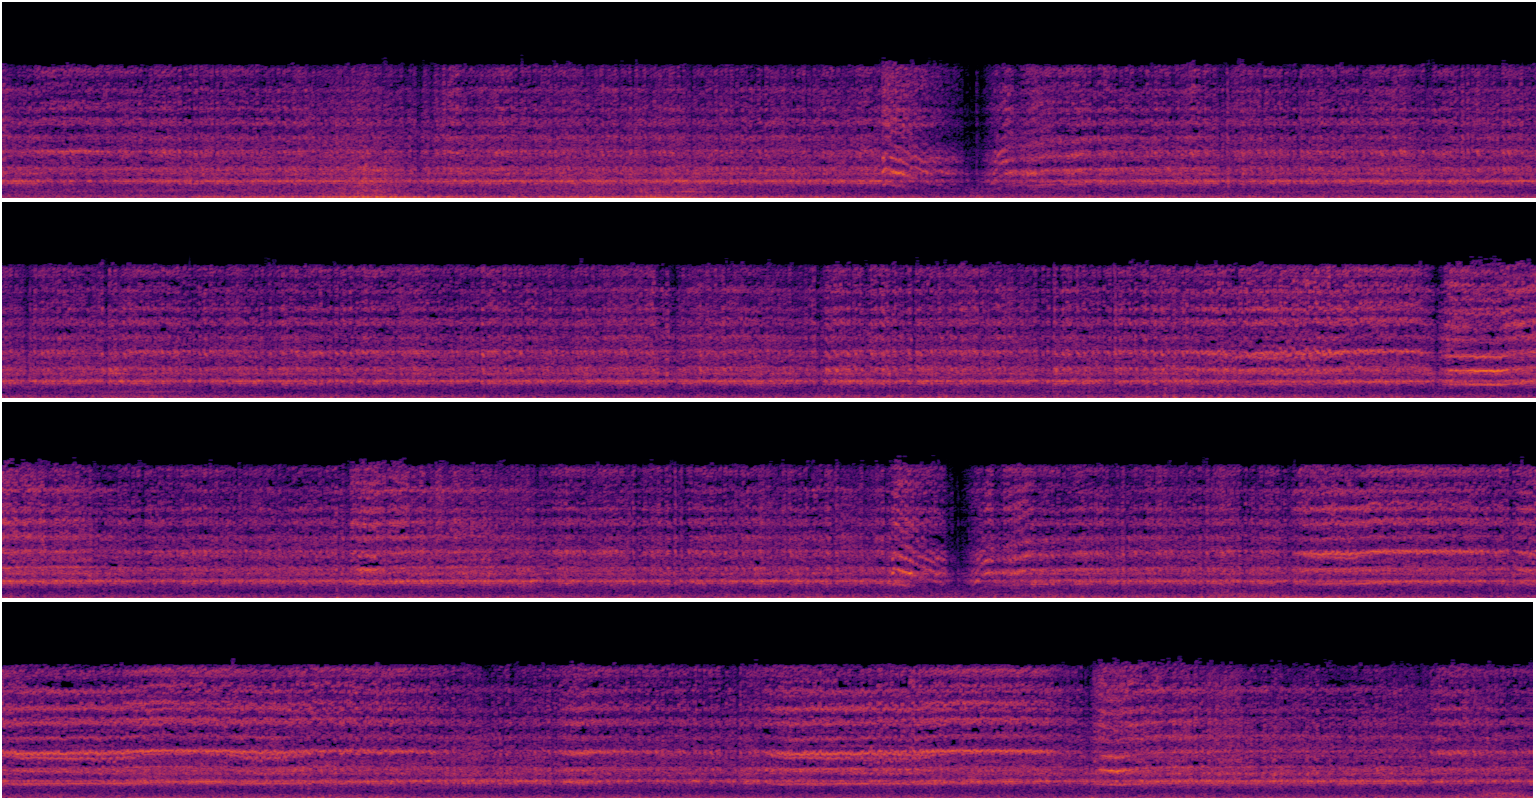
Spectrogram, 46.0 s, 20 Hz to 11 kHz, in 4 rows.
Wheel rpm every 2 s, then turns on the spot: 230, 230, 230, 130, 220, 230, 230, 230, 230, 230, 220, 220, 230, 230, 220, 170, 230, 220, 230, 230, 220, 230, 230.
none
